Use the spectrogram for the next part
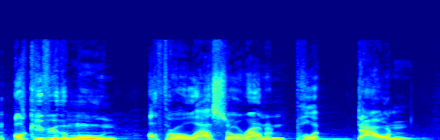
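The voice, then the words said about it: Poor imitation of another person's voice. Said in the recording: “best impression of Jimmy Stewart ... this is a terrible Jimmy Stewart”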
